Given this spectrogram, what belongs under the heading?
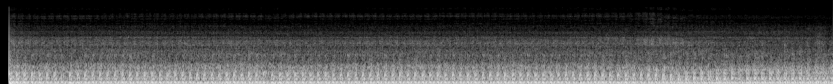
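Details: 2002 Yamaha XT600E single: thumps about three a second but the beat stumbles and skips unevenly; misfiring.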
